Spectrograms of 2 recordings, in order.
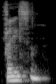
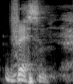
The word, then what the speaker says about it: Vaesen: i always play with the wording of the pronunciation of weissen faison uh vessen vessel thank you yes uh on the mythic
